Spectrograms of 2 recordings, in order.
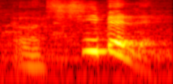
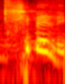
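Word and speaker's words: Cybele: 그러니까 여러분 이게 발음을 좀 잘하셔야 돼요. 이게 시벨레 그래서 너무 액센트를 앞에 두시면 시벨레 그러서 아셔 가지고 시벨레 이서 약간 뒤주 이게 혹은 시벨레 아 키벨레라고 발음합니다. 키벨 시벨레나 거기 키벨레 이렇게 발음합니다.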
